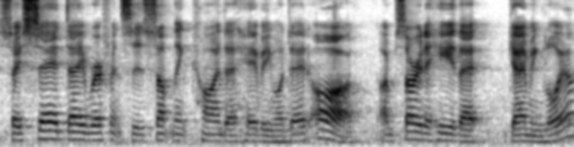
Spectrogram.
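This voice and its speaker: Audible room echo around a man's medium pitch, fairly slow pace and ordinary pitch variation. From Australia. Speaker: gaming streamer. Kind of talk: live stream chat. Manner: hesitant, many fillers.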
